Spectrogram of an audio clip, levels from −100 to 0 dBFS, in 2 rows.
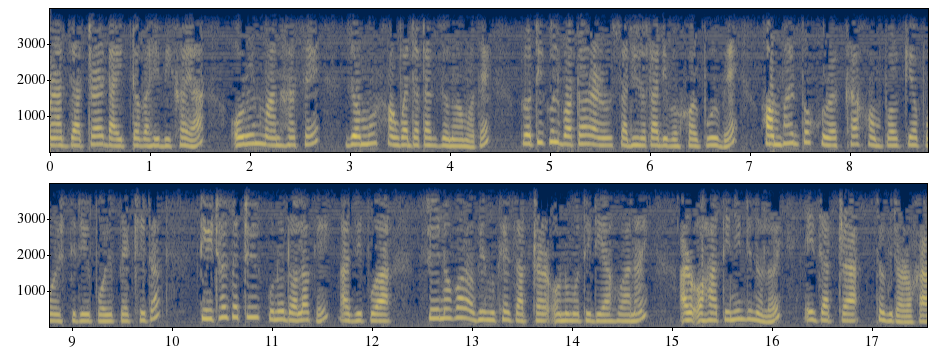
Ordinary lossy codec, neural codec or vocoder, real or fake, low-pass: Opus, 64 kbps; none; real; 3.6 kHz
